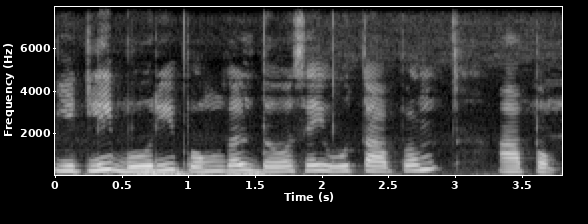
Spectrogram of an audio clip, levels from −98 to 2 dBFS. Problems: background sounds at intervals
